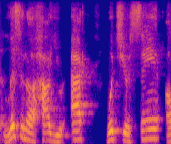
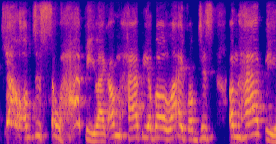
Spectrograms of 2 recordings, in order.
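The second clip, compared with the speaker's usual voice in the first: higher, lightly voiced giddy friend; Casey's gushing joy; 6 semitones higher than usual. Host imitating Casey messaging that she is so happy, mild giddy lift. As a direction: echo a friend bubbling over with happiness. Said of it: "she was like".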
